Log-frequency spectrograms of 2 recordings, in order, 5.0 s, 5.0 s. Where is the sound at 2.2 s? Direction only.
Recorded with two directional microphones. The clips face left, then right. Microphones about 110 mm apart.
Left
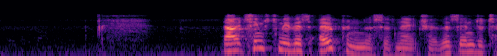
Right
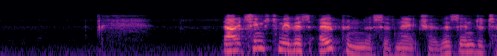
30° left (ahead or behind).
